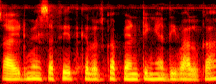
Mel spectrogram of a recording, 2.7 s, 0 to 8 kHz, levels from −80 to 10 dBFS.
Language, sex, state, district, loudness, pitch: Hindi, female, Haryana, Jhajjar, -17 LUFS, 100 Hz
